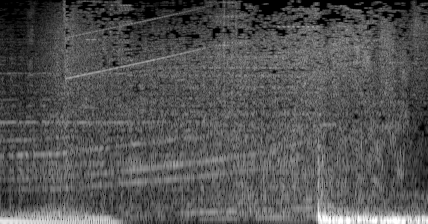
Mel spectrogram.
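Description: Logo-reveal music sting: a low bass rumble fades, several rising synth tones build for about two and a half seconds, then a sudden deep bass hit lands about three seconds in as the logo appears.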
